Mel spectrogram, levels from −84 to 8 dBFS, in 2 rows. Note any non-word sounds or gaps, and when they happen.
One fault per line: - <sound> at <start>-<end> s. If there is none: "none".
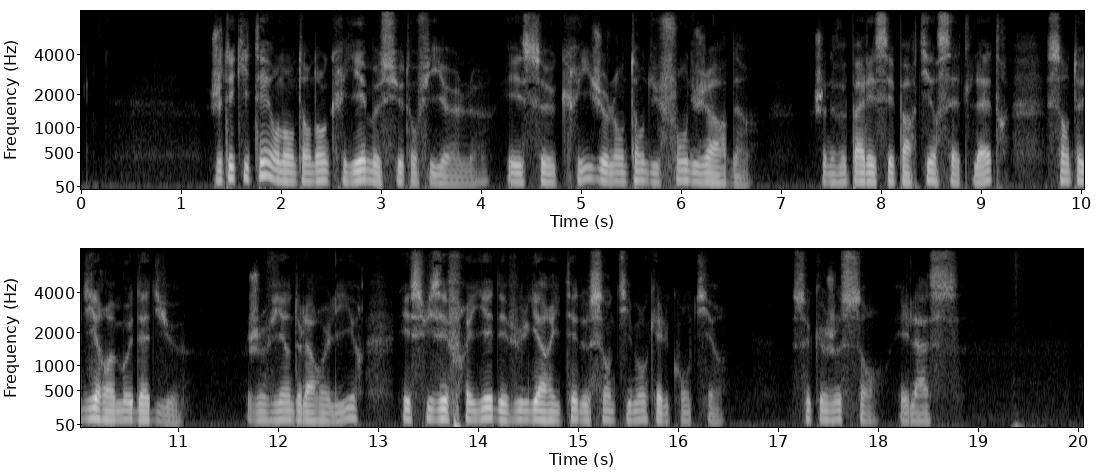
- whoosh at 19.3-19.7 s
